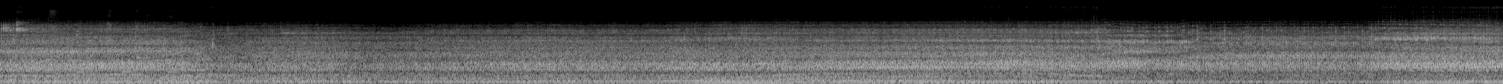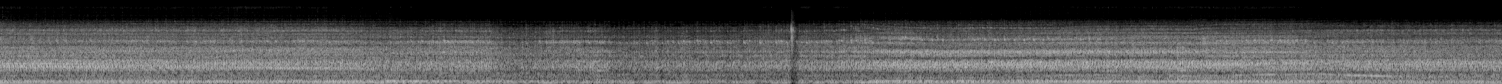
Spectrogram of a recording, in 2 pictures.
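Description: Diesel engine of a large crawler bulldozer running under load while pushing rock and soil. Its note drops about two seconds in and climbs again twice as it takes up the load, with black exhaust smoke showing it working hard.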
